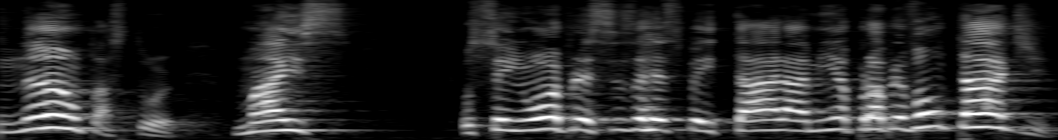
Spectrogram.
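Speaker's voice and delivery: loud, high protest from the pulpit; preacher acting out an indignant complaint; indignant objector.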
